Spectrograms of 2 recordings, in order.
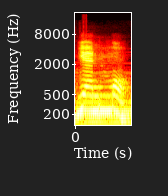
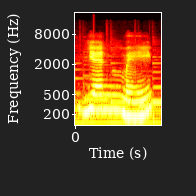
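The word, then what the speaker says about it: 淹没: Cuma kalau digandengkan dengan yen, ini huruf yen, yenmo bacanya, bukan yen mei, bukan, tapi yenmo, menenggelamkan.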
